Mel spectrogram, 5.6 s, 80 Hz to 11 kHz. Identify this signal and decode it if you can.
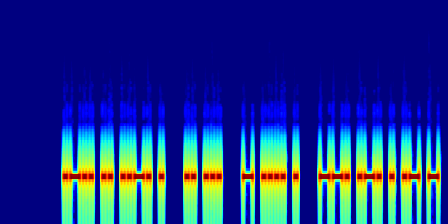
Morse code, heard as a keyed tone, about 30 wpm, 700 Hz. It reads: LIFE IS THE GREAT
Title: Sentences from Top 900 Words 30wpm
